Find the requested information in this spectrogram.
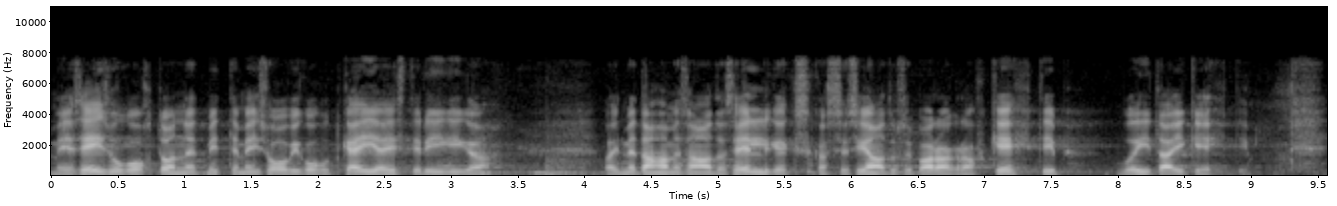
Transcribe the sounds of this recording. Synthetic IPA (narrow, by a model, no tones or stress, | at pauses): me̞je̞se̞jsuko̞ht̪o̞nːe̞t̪ˑmit̪ːemejso̞ːviko̞ɦut̪kæjːɑe̞ːst̪iɾiːɡ̥iɡ̥ɑ | vɑjd̪me̞t̪ɑɦɑme̞sɑːd̪̥ɑse̞lʲɡ̥e̞kskɑsːe̞se̞ɑd̪use̞pɑɾɑɡ̥rɑ̰fke̞ht̪ib̥ | vɤjt̪ɑejke̞ht̪i̥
